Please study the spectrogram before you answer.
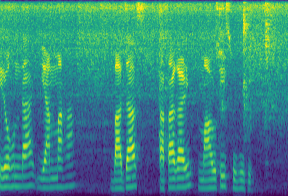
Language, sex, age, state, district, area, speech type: Assamese, male, 45-60, Assam, Dhemaji, rural, spontaneous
